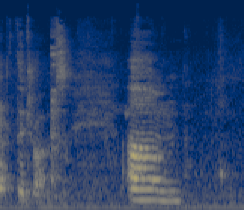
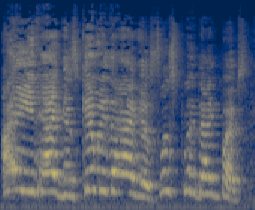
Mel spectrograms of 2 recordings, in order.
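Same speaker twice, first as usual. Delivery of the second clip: higher, louder over-eager tourist; mock excited American; 8 semitones higher, 6 dB louder than usual. Kilt seller imitating over-eager American visitors. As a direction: gush like a clueless fan. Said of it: "and you're all like".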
